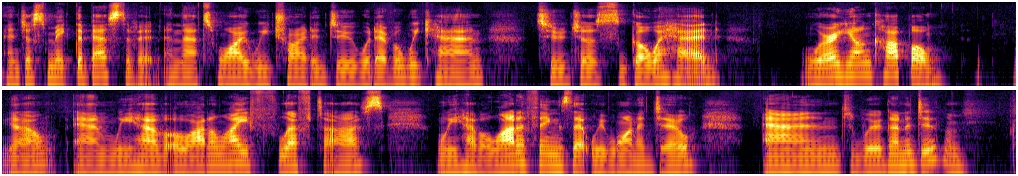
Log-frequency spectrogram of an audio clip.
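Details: Adult woman speaking; Normal speech.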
